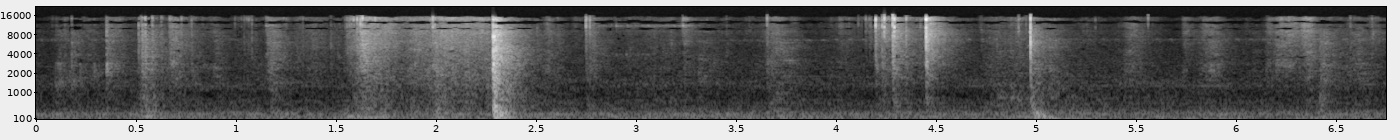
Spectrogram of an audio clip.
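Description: Scattered knocks and clicks of a wooden shipping crate being taken apart, a side panel shifting against the frame; one sharp knock about two seconds in is the loudest.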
